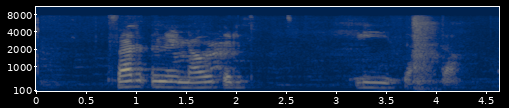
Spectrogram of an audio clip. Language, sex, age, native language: Icelandic, female, 8, Icelandic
